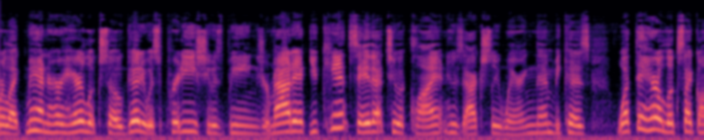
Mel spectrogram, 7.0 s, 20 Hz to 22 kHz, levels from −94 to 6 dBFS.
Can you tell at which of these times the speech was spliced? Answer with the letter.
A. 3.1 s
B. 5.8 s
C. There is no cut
A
